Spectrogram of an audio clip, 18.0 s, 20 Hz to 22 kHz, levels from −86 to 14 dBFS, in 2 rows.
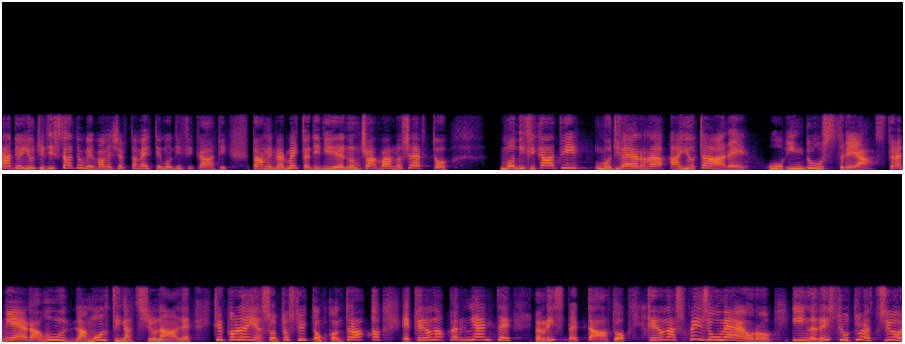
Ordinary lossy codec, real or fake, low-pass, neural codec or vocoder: none; fake; 7.2 kHz; codec, 16 kHz, 1 kbps, FunCodec, trained on Chinese and English, 50 frames a second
